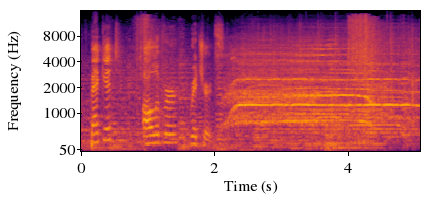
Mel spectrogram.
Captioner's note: audience cheers; uplifting music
